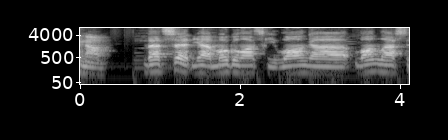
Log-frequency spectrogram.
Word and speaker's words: Mogelonsky: little stammer when it comes to your name Meloni did I pronounce right now that's it yeah molony long uh long last name of Russian descent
